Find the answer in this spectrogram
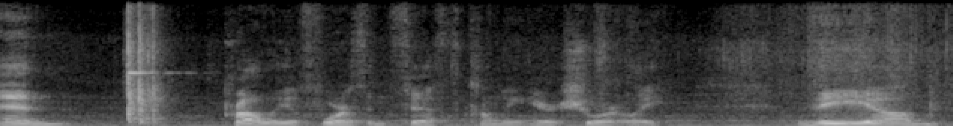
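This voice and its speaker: Audible room echo and noticeable background noise surround a man's voice. His medium pitch holds fairly even intonation at a fairly slow pace. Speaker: scale model hobbyist. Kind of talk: unboxing video. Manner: hesitant, many ums.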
